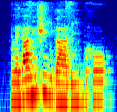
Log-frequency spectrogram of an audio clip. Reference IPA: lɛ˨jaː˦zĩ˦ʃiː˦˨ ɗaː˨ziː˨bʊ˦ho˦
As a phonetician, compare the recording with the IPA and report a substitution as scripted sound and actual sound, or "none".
none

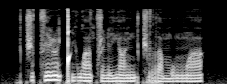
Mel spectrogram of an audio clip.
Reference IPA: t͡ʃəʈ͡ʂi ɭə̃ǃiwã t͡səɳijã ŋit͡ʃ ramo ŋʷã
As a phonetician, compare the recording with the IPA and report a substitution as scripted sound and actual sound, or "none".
ʈ͡ʂ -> t͡s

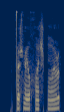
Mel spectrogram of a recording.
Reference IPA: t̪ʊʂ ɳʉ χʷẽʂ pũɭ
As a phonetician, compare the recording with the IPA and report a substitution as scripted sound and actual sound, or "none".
none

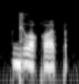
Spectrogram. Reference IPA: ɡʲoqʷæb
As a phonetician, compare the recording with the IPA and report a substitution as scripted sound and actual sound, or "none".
b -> p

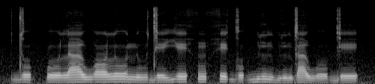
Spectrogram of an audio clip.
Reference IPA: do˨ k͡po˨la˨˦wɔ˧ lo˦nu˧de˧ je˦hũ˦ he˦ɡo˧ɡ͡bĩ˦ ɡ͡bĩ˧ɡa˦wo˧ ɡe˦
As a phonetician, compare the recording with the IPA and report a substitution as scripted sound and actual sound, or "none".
none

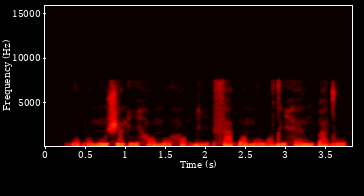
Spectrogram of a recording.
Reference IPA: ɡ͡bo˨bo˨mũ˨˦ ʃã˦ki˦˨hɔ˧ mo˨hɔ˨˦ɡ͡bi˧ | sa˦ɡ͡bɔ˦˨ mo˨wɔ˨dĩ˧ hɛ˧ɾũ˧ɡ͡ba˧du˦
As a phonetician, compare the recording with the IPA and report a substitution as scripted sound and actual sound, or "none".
none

